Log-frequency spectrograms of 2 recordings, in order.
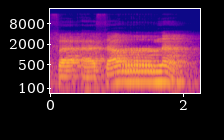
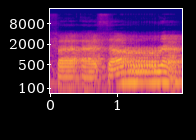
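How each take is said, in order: No difference in how they are said.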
